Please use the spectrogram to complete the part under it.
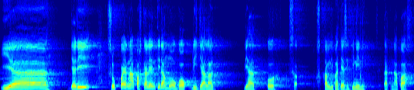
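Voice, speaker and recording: A man teaching Quran reading, chanting verses slowly and melodically, then explaining in quiet, quicker asides in an Indonesian accent. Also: mid-range voice, fairly even intonation, roomy sound, in a large hall. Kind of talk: recitation lesson with explanations.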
